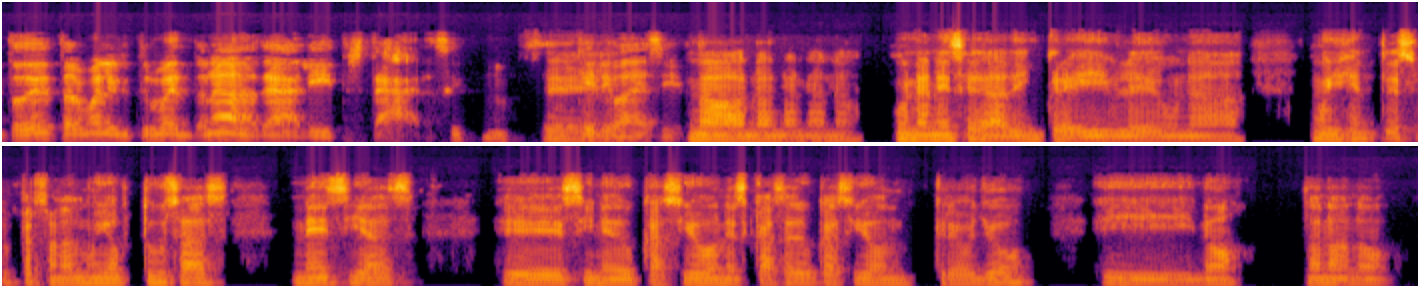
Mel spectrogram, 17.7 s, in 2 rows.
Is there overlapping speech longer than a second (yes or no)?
no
